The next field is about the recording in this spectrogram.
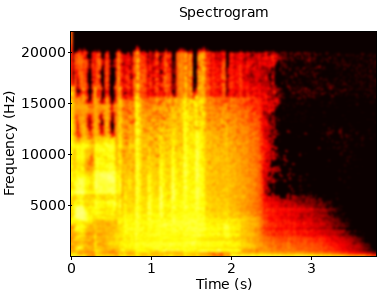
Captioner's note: cheering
